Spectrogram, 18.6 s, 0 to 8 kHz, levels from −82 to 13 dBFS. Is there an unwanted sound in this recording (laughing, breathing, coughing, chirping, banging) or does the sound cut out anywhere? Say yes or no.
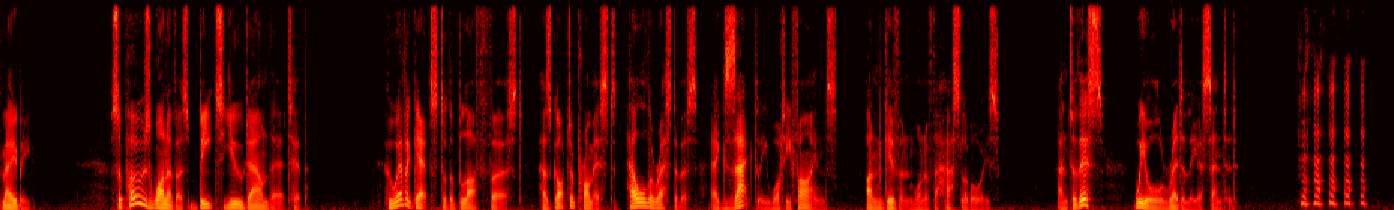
yes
